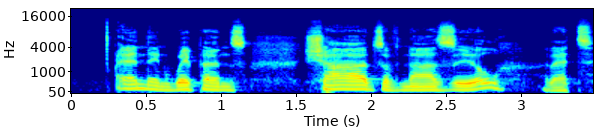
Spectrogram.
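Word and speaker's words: Narsil: cloak over it and then weapons shards of naril that's how you pronounce it which is going to act like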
